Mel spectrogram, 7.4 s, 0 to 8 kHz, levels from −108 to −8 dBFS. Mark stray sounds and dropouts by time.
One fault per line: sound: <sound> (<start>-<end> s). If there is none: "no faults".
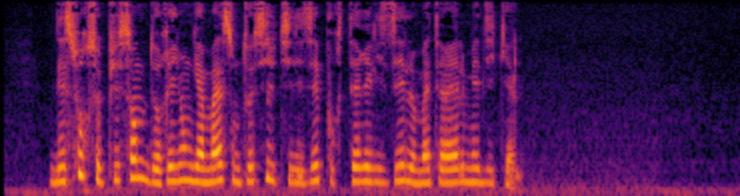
no faults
